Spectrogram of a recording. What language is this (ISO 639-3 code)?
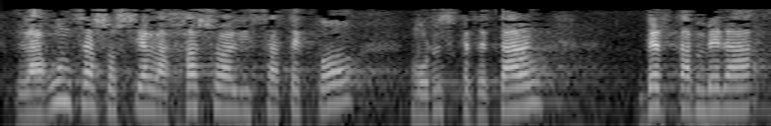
eus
